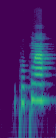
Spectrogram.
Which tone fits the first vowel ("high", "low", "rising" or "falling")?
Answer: low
